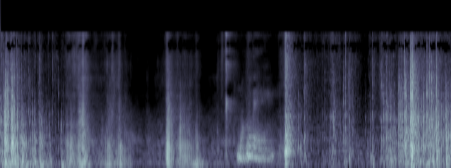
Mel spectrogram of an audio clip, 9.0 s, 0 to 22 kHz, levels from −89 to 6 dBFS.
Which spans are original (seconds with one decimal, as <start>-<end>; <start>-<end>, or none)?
0.0-1.3; 5.7-9.0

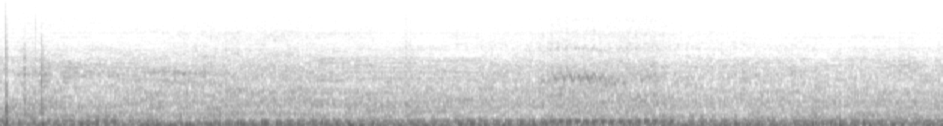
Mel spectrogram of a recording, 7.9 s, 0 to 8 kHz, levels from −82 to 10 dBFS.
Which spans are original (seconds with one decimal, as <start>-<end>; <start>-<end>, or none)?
1.4-2.6; 4.0-6.1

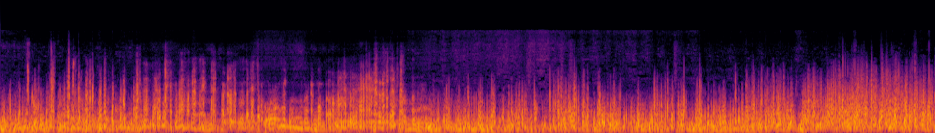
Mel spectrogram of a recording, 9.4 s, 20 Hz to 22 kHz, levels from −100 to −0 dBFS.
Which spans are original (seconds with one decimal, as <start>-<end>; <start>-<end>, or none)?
0.0-1.4; 4.3-9.4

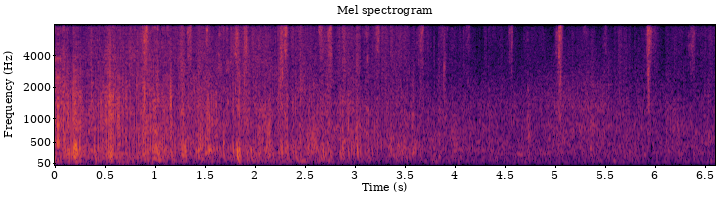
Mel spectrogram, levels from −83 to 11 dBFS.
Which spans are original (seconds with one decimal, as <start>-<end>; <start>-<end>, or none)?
1.2-6.6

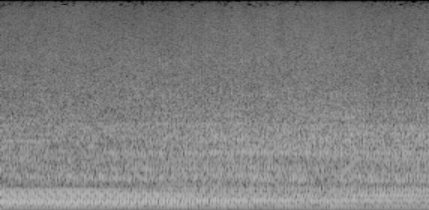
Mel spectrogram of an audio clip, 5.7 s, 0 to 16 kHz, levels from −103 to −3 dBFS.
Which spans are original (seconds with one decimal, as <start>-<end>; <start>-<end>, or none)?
0.0-4.2; 4.8-5.7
